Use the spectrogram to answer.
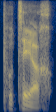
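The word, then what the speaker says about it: פותח: If a word begins, a Hebrew word, Hebrew in origin word, like poteah, opens, begins with a pe, you pronounce it with the dot in the middle, poteah.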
